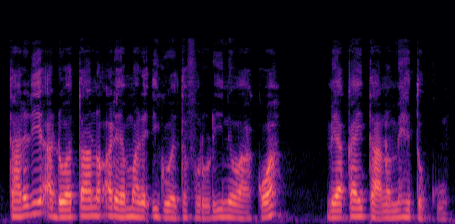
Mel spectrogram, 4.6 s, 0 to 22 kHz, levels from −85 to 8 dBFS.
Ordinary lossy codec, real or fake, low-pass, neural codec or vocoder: none; fake; 10.8 kHz; vocoder, 44.1 kHz, 128 mel bands, Pupu-Vocoder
